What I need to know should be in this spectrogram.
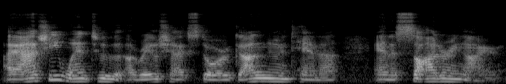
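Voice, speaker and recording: Bright-voiced older Canadian man reminiscing. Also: mid-range voice, moderate pace. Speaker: hobbyist presenter. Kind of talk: casual reminiscing vlog.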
